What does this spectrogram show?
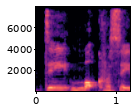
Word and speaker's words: De-Mock-Racy: him through segment one democracy the reason why I'm saying it that way is because it's how it's spelled de hyphen mock mlc K cuz it's a joke H and then hyphen racy r a c y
